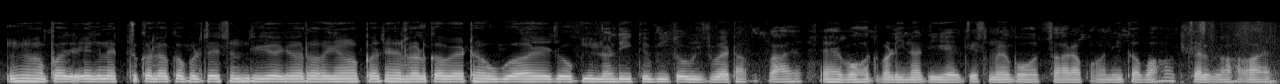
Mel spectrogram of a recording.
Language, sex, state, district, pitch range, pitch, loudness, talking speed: Hindi, male, Chhattisgarh, Bastar, 115-130 Hz, 125 Hz, -19 LUFS, 185 wpm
